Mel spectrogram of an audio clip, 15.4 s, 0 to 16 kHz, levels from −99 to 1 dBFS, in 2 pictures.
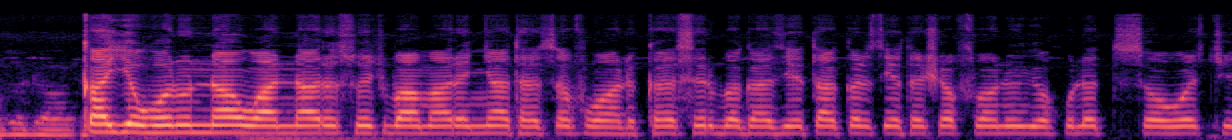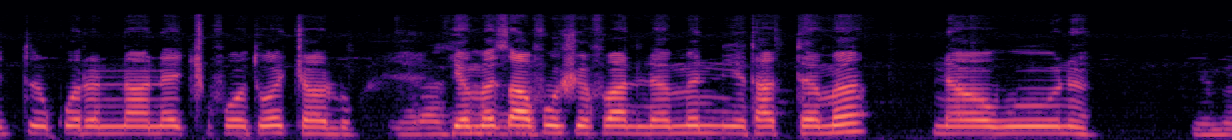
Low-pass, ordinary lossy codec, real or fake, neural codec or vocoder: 10.8 kHz; MP3, 96 kbps; real; none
